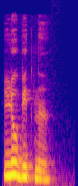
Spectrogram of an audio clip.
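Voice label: "любитны" Komi, female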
